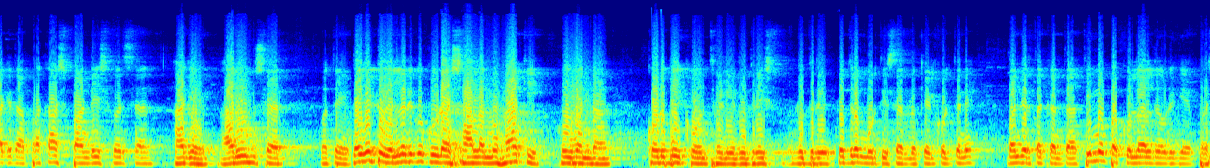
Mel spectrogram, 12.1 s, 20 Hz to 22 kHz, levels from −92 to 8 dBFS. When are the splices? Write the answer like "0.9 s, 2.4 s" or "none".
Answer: 3.5 s, 8.3 s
